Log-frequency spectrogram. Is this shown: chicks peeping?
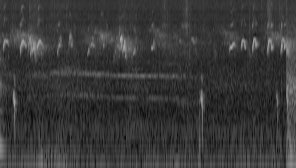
yes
